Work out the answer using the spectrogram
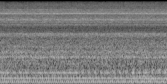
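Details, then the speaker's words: Pontiac Fiero lowrider after new fuel injectors, fuel system and distributor: smooth steady idle, no misfire, but sitting a little high; owner attributes high idle to a vacuum leak. "the fiero runs good it's got a vacuum leak it's idling a little high but it's clean"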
